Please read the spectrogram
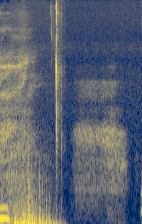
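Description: A pause in a woman's speech: a breathy exhale with a low rumble, then a single sharp click a little under a second in, then a faint quiet stretch.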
